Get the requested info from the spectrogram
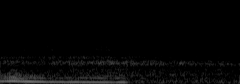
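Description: A woman's low hummed "mmm" that slides down in pitch over about a second and a half, then stops.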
